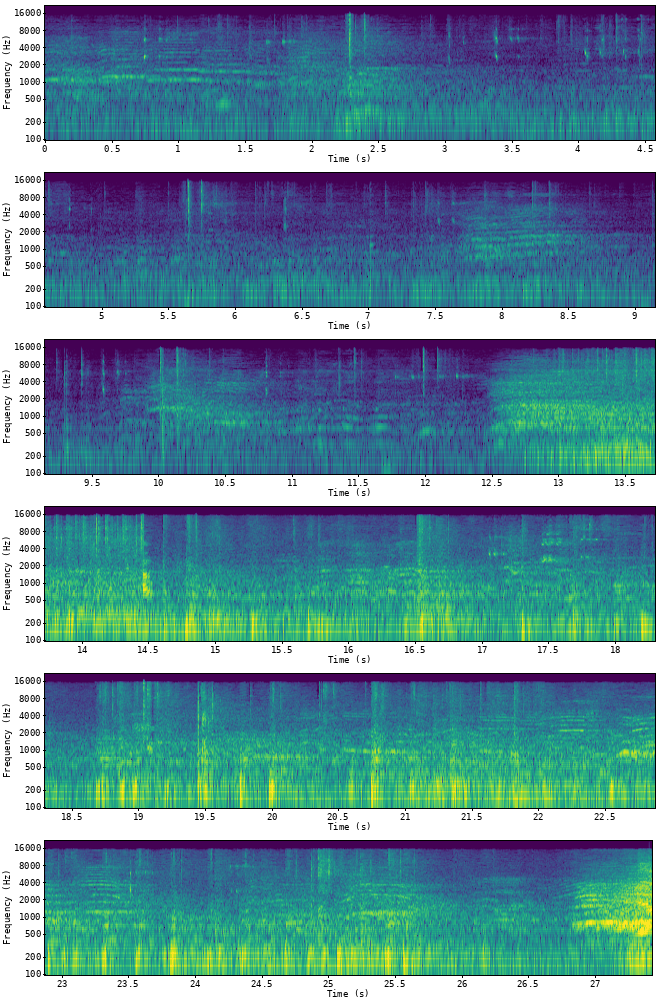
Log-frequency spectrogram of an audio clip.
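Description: Indoor badminton arena sound: a low murmur of the hall for about twelve seconds. Then crowd noise swells suddenly and stays loud, with many short sharp knocks and squeaks from play on the court running through it.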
